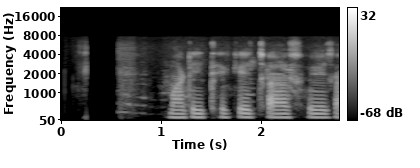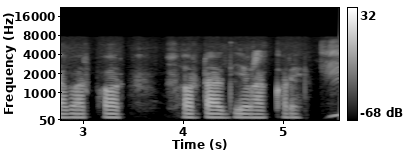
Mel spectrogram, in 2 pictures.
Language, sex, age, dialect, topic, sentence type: Bengali, male, 18-24, Northern/Varendri, agriculture, statement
